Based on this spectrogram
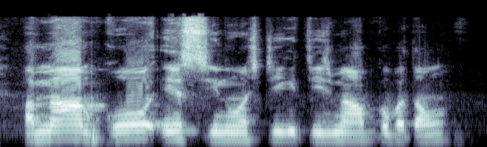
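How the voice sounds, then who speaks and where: A man talks with a fairly high pitch and monotone, flat intonation. The sound is dry and close with no echo. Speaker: vlogger. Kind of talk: vlog. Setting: indoors in his room.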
